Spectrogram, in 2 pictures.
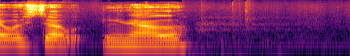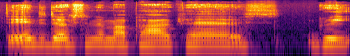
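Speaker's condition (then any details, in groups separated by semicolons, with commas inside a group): Cerebral palsy; wheelchair user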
